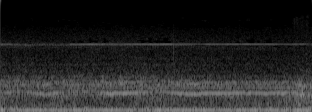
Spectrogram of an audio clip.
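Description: Fliteboard electric hydrofoil's motor and propeller running at steady speed: a steady low hum with a fainter higher whine, over wind rush on the microphone.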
